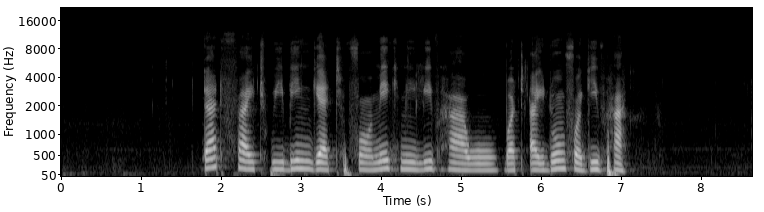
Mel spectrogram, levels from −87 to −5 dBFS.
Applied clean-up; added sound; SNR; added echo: none; none; none; none.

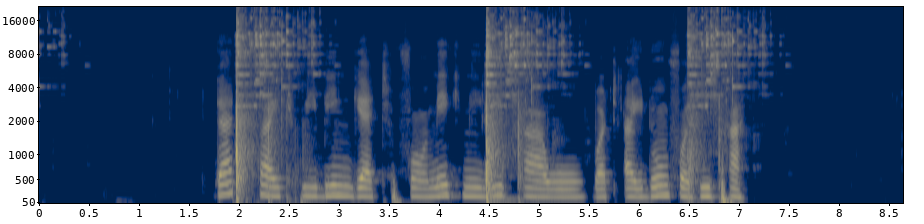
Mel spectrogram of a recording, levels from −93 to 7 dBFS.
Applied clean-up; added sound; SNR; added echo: classical method Wiener filter.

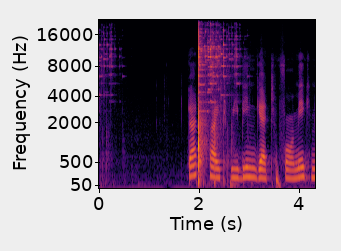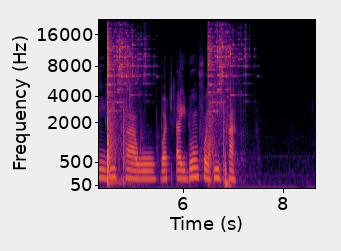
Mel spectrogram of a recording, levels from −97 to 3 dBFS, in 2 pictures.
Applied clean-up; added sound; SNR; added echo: none; Shatter; 0 dB; none.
